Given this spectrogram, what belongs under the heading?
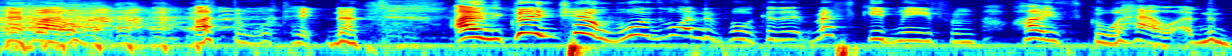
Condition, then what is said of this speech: Cerebral palsy. Character in my sitcom could actually speak and move, which may have been a problem.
